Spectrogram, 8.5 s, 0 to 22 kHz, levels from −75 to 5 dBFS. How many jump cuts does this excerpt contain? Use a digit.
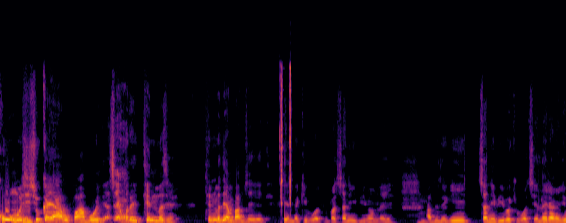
1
